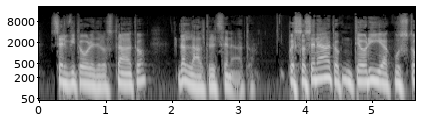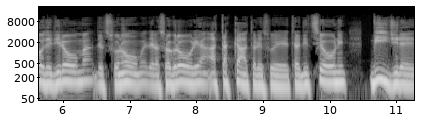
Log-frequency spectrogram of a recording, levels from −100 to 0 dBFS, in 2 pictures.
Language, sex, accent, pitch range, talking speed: Italian, male, native, 115-145 Hz, 130 wpm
